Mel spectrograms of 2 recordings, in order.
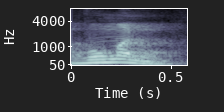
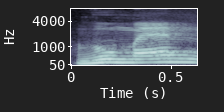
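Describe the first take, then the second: First: The last syllable is a weak, reduced 'mun'. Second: The last syllable is a full, clear 'man'. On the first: The speaker calls it right. "इसका होगा वुमन" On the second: The speaker calls it wrong. "वुमैन नहीं होगा"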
